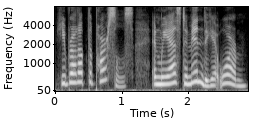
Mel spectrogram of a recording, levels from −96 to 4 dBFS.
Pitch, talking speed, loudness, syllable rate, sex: 270 Hz, 270 wpm, -14 LUFS, 5.8 syllables/s, female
